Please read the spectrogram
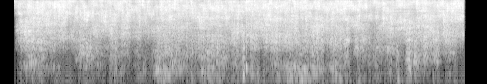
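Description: A steady, even hiss, strongest in the high treble, that cuts in abruptly just after the start and cuts off abruptly near the end.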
